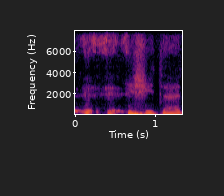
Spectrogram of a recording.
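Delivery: very quiet, real low, hushed voice. Retelling what a woman asked about the person behind the door, really low. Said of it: "a real low voice".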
